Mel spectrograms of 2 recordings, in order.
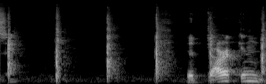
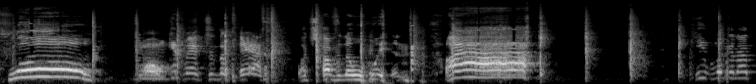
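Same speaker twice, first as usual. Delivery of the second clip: much higher, cries of whoa over the wind; hammed-up wind panic; 11 semitones higher, 4 dB louder than usual. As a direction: shout against a pretend gale. Pretend strong wind in woods.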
